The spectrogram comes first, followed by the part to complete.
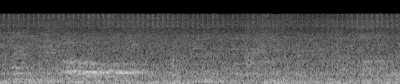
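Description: Steady, even room noise throughout, with a voice speaking briefly from about half a second to a second and a half in.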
